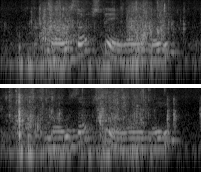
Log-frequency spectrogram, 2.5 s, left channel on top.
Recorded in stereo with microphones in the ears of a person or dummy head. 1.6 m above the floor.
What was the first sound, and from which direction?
A woman speaking, 30° left (ahead or behind).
